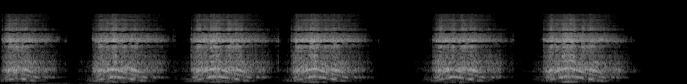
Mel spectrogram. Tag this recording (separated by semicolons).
hand-drill; machine; mechanical; sound-effects; tools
